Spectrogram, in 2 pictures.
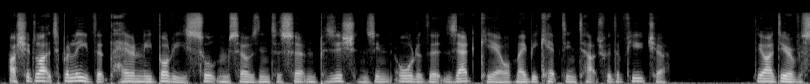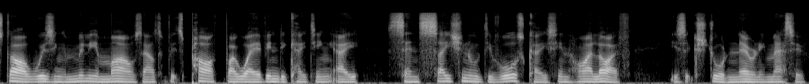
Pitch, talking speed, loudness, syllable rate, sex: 120 Hz, 195 wpm, -19 LUFS, 6.0 syllables/s, male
